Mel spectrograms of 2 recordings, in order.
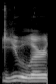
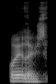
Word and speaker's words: Euler: now there's this formula okay it looks like Euler it's actually pronounced Euler okay Oilers formula okay and this is for polyhedron it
